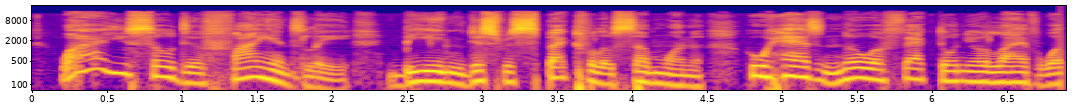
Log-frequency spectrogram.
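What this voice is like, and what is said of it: Usual voice. Nothing is said of it.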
